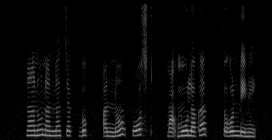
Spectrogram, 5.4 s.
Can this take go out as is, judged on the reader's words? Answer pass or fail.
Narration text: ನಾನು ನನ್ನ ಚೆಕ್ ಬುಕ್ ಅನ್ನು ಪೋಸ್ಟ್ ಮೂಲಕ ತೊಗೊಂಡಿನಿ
pass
